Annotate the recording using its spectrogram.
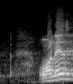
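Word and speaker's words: honest: আচ্ছা এইচ কেন, মানে এইচ অনেস্ট has silent H.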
